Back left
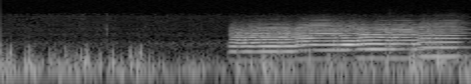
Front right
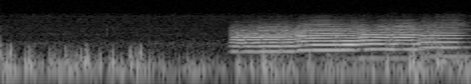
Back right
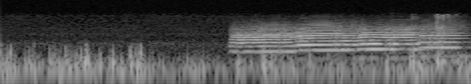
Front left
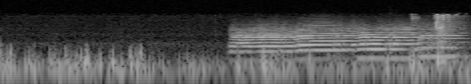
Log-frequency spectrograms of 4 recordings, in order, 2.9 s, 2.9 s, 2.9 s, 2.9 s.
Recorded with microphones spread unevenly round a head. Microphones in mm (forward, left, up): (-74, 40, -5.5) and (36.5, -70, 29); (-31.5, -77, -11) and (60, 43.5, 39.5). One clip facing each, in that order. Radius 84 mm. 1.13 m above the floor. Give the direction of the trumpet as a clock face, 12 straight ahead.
9 o'clock.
